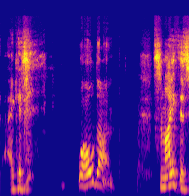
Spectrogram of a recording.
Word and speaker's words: Smythe: okay it's spelled s-m-y-t-h-e I used to call him Smith when I was a kid and my dad would always say it's Smythe it's Smite and he was right I was wrong you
